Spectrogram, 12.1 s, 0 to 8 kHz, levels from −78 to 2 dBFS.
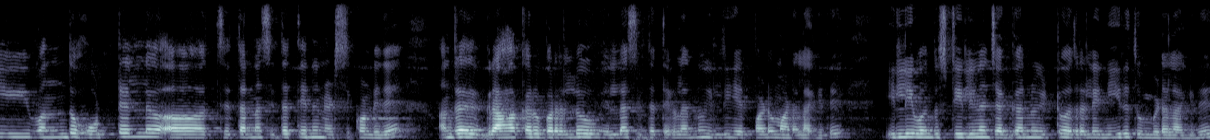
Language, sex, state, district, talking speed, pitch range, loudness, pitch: Kannada, female, Karnataka, Dharwad, 110 wpm, 175-190 Hz, -23 LUFS, 185 Hz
